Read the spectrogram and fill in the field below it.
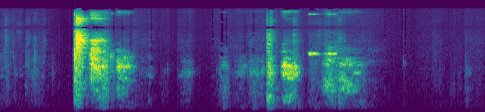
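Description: A metal bunk bed rattles and creaks as someone climbs onto it.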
